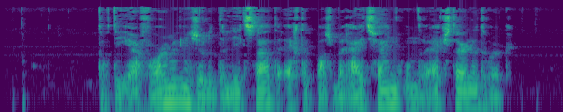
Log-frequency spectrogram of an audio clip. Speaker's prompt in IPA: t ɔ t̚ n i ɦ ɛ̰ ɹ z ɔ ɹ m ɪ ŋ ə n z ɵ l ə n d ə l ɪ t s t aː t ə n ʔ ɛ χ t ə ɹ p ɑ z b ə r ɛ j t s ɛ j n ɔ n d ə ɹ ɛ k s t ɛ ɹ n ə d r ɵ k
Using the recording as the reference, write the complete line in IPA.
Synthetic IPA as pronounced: t ɔ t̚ d i ɦ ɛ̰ ɹ v ɔ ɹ m ɪ ŋ ə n z ɵ l ə n d ə l ɪ t s t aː t ə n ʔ ɛ χ t ə ɹ p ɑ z b ə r ɛ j t s ɛ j n ɔ n d ə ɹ ɛ k s t ɛ ɹ n ə d r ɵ k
